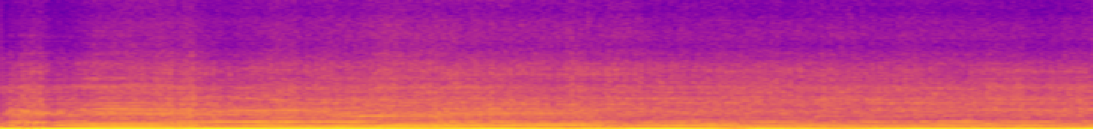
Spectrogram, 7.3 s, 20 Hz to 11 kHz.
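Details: 1997 Polaris Indy Trail Touring two-stroke snowmobile, resurrected with carbs cleaned and oil pump bled, stock clutching, test ridden on a lawn without snow: strong, steady howl that climbs and holds smoothly, no misses or bogging; normal running under load.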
